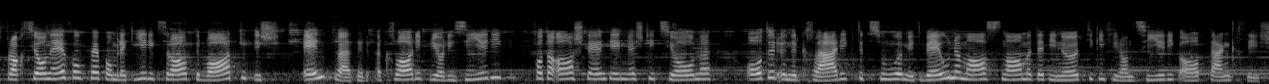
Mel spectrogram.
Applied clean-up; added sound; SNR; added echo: neural separator model SepFormer DNS4.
